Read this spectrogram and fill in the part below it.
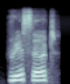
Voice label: "reassert", Indian

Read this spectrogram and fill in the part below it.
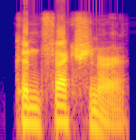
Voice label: "confectioner", American

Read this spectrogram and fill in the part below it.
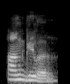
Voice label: "ungual", Indian

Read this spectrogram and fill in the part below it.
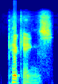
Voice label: "pickings", American

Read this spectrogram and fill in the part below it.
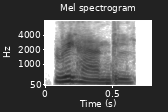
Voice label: "rehandle", Indian

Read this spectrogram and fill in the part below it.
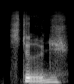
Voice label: "stooge", American

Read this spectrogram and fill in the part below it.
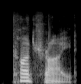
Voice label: "contrite", American

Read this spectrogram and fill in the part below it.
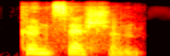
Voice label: "concession", Indian

